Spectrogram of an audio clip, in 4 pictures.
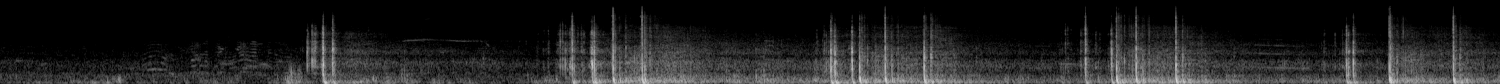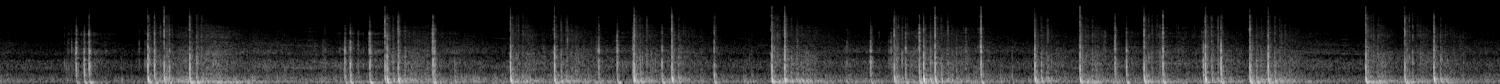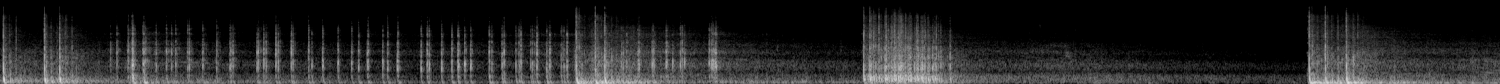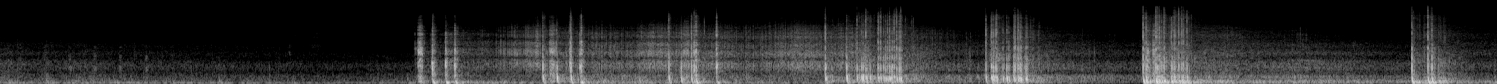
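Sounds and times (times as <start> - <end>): fireworks bursting: 1.9 - 58.2.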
